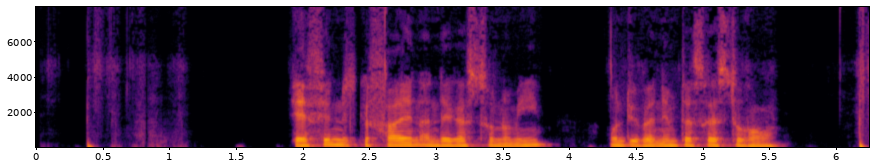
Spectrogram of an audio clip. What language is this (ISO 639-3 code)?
deu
